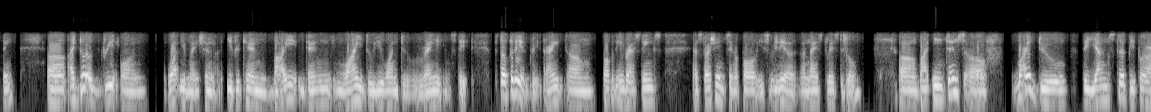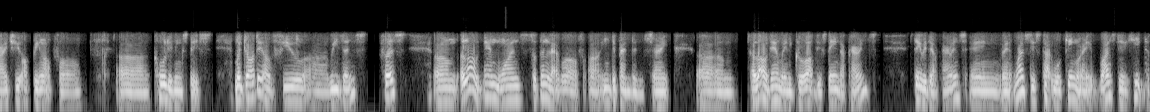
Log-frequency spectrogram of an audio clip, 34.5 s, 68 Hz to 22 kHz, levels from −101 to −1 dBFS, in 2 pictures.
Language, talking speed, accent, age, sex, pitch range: English, 180 wpm, Malaysian, 50-69, male, 105-130 Hz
